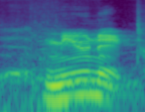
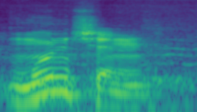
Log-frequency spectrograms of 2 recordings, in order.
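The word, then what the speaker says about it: München: Germany as well third on the list is Munich or as they pronounce it here in German Munchen Munchen is the capital of Bavaria which is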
